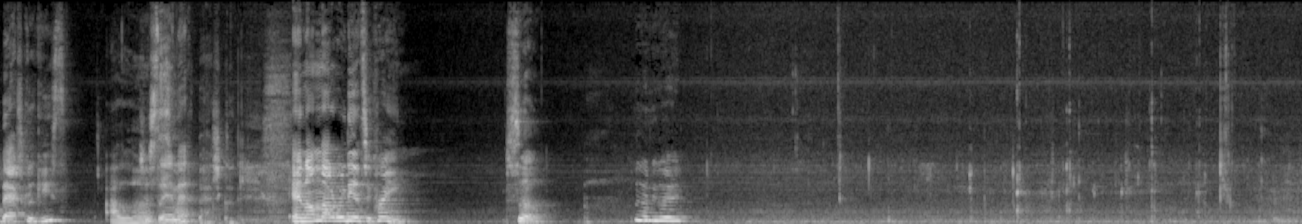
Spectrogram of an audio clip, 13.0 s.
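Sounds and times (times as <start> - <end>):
faint low hum: 0.0 - 13.0
people chewing cookies: 7.8 - 13.0.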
